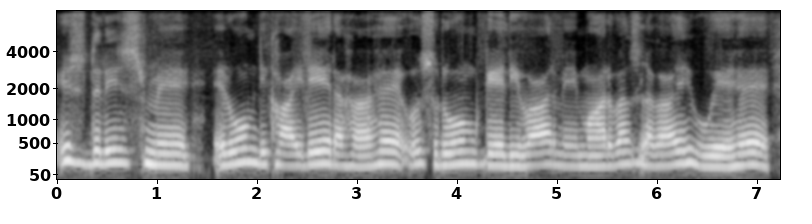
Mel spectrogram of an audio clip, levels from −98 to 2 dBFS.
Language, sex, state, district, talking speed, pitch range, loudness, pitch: Hindi, male, Jharkhand, Ranchi, 140 wpm, 155-185 Hz, -13 LUFS, 170 Hz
